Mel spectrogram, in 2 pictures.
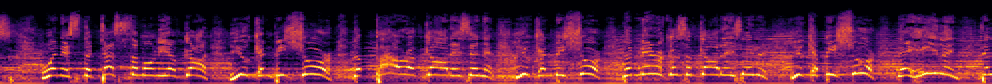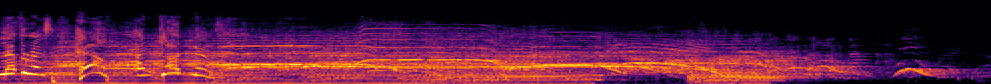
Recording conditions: large echoing room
